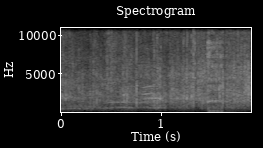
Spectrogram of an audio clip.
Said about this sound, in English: You're clapping about it, but is that the way I'm living my life?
